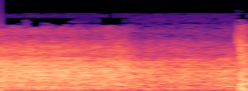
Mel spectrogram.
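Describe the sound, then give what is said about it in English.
A door slams shut once near the end as the character Percy walks out, a single sharp bang rising briefly over steady audience laughter and chatter that fills the whole stretch. “The moment that door slammed, Percy sealed his own fate.”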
